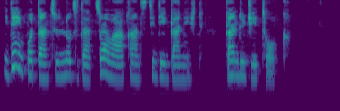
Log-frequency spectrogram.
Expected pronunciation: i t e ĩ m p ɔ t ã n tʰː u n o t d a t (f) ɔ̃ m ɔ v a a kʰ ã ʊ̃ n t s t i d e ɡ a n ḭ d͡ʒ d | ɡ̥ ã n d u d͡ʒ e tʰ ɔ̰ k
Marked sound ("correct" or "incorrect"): incorrect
